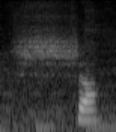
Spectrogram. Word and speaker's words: chat: Et le T à la fin est écrit en bleu, donc il ne se prononce pas. Donc ce mot va se lire chat.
